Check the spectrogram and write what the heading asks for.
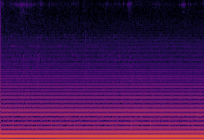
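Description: Steady electrical mains hum in the recording, a low buzz with a ladder of higher overtones, unchanging throughout.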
